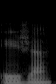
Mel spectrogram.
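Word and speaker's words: Aijia: My name is Asia.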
